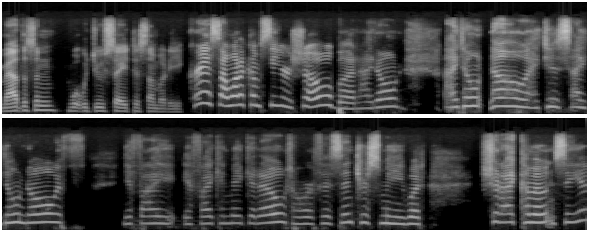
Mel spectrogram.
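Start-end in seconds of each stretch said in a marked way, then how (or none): 2.2-11.7 put-on grandma voice, much higher, slower. Asked what someone would say, he plays his grandmother in a grandmother impression. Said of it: "Was that your grandmother impression again?".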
